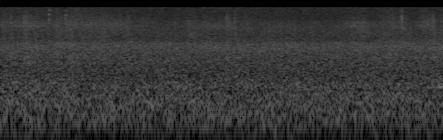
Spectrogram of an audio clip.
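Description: Steady, even background hiss of room tone, with no speech.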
